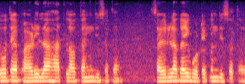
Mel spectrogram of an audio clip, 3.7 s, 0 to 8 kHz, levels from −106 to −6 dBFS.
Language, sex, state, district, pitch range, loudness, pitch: Marathi, male, Maharashtra, Pune, 120-135 Hz, -16 LUFS, 125 Hz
